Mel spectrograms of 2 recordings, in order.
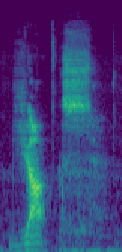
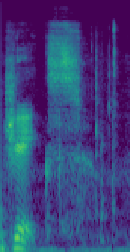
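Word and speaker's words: Jacques: everyone I knew growing up reading it always pronounced it JS and then when I was an adult I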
